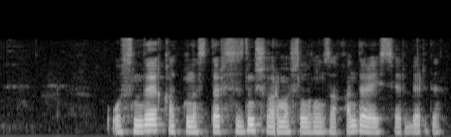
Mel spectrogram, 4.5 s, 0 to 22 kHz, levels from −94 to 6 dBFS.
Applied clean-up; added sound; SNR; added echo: none; none; none; none.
